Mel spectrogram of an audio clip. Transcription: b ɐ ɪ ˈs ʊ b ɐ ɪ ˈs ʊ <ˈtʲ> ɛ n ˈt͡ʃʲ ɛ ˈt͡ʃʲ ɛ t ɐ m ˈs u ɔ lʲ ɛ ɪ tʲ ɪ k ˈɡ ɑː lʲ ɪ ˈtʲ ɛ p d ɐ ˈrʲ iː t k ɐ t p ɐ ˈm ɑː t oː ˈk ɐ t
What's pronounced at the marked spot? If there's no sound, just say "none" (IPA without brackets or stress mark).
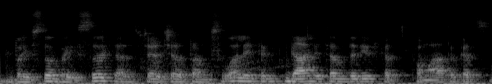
tʲ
